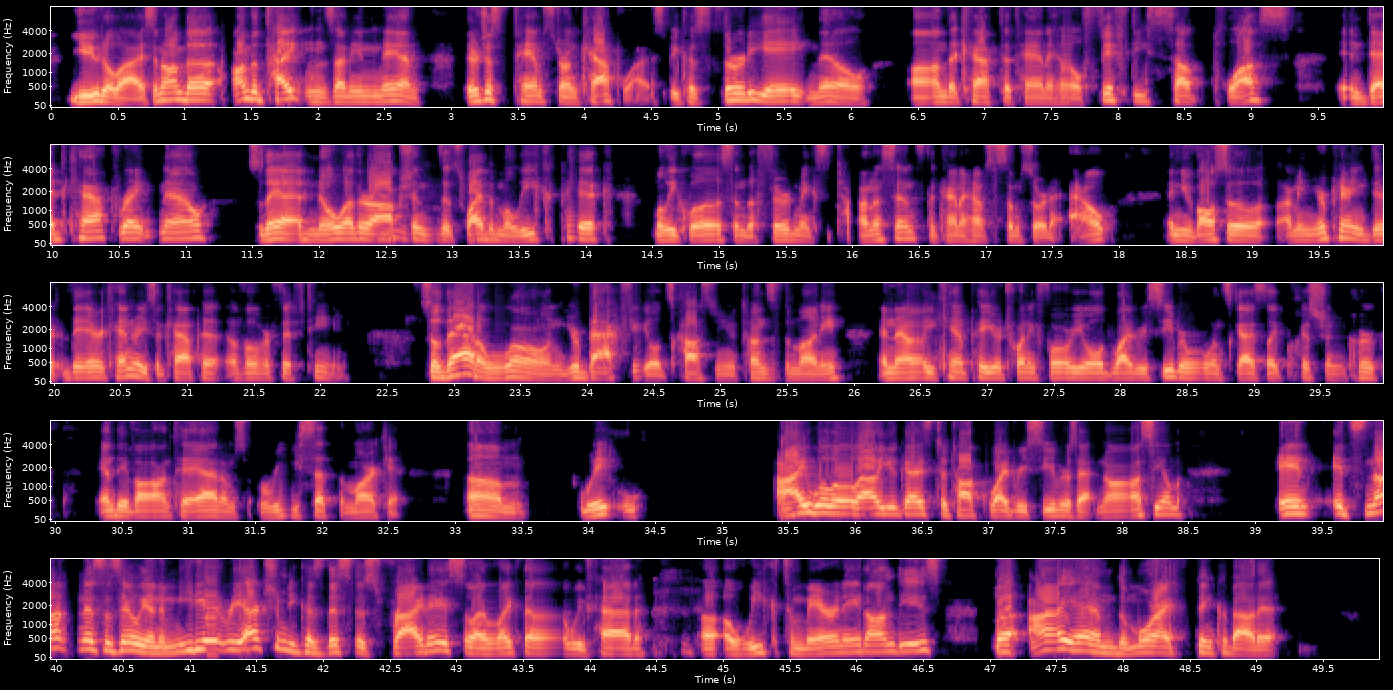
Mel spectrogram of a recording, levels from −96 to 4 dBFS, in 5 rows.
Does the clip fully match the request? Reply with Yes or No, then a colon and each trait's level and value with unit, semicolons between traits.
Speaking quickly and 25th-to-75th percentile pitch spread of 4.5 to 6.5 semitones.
No: average, 185 wpm; average, 4.9 semitones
